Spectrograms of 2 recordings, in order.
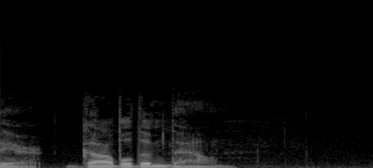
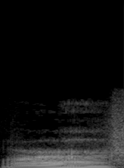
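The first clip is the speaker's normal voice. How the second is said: bear growl; 3 dB louder than usual. Acted. Bear growling at the woman opening the door. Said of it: "growled Old Bear".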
